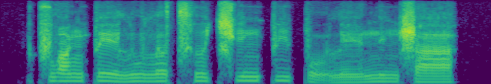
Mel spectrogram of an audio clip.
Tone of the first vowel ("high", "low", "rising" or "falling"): high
